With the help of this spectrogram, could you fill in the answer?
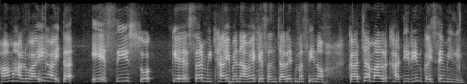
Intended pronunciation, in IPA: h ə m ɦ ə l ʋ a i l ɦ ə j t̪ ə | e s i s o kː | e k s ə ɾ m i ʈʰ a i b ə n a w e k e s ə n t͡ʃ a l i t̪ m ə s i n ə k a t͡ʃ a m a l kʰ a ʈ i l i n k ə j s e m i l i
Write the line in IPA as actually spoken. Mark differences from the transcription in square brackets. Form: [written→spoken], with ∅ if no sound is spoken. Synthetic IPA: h ə m ɦ ə l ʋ a i [l→∅] ɦ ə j t̪ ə | e s i s o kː | e [k→∅] s ə ɾ m i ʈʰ a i b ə n a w e k e s ə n t͡ʃ a l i t̪ m ə s i n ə k a t͡ʃ a m a l kʰ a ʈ i [l→ɾ] i n k ə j s e m i l i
